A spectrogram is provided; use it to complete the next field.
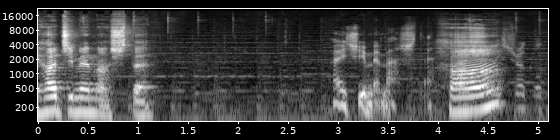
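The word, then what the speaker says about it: はじめまして: So when you first meet someone, and introduce yourself, you say hajimemashite.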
